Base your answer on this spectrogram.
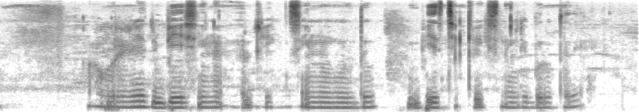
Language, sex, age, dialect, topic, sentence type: Kannada, male, 18-24, Mysore Kannada, banking, statement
